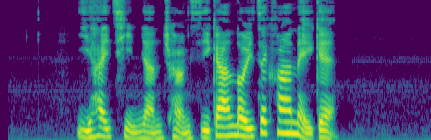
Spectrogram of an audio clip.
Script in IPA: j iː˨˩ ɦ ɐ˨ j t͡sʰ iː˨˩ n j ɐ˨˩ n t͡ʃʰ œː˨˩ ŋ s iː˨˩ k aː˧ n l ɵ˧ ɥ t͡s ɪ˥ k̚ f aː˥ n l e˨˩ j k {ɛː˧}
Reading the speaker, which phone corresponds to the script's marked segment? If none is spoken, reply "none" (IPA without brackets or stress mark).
ɛː˧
